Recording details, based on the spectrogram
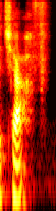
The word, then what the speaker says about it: chough: It is spelled C-H-O-U-G-H. That is the chuff.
